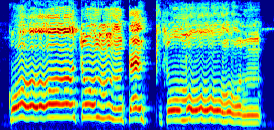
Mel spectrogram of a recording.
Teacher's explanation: کنتم نون ساکن کے بعد تا ہے, اخفاء حقیقی ہوگا · میم ساکن کے بعد تا ہے, یہاں پر اظہار شفی ہوگا, غنہ نہیں ہوگا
